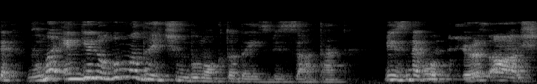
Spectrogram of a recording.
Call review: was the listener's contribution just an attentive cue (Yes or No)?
Yes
